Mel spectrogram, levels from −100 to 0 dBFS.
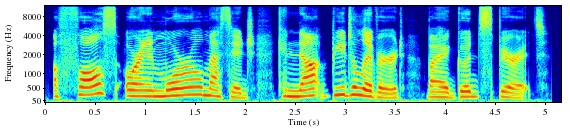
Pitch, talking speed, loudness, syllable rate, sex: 210 Hz, 150 wpm, -18 LUFS, 5.2 syllables/s, female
